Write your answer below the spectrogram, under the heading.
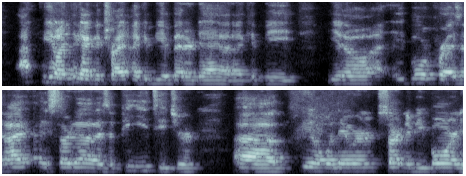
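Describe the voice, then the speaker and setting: A man speaks at a fairly quick pace. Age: 50s. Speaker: podcast host. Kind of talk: casual chat. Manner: halting.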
